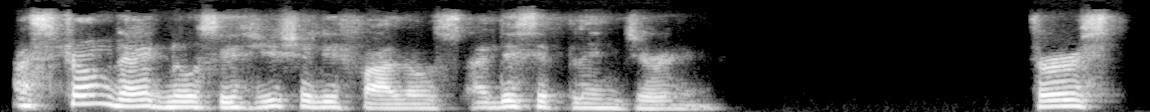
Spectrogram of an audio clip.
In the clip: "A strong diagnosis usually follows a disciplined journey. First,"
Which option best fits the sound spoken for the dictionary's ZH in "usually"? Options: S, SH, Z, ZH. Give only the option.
SH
